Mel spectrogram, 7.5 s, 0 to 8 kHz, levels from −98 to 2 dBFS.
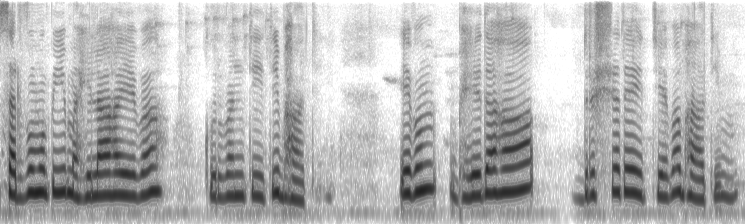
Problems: background sounds at intervals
